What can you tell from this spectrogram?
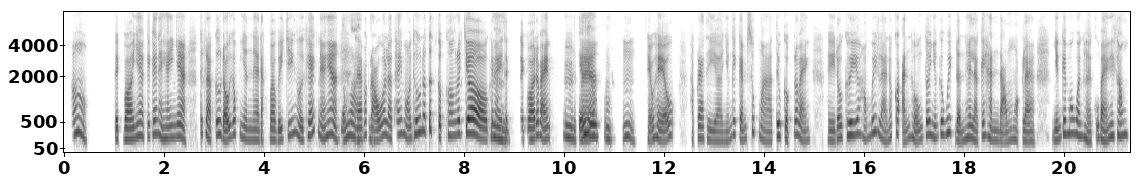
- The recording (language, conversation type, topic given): Vietnamese, podcast, Bạn xử lý tiếng nói nội tâm tiêu cực như thế nào?
- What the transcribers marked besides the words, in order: tapping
